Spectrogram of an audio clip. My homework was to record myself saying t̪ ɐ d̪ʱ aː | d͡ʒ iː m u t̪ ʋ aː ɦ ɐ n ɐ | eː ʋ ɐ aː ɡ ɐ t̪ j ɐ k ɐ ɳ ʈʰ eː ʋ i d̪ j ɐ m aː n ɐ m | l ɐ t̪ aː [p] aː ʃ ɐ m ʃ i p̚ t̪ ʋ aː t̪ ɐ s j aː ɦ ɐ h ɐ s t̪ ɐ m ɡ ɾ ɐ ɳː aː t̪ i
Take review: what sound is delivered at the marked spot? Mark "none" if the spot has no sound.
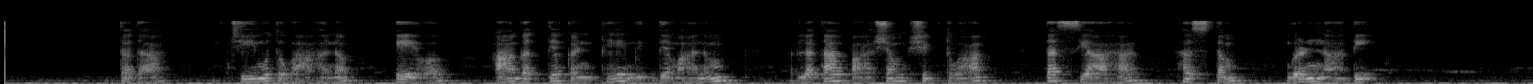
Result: p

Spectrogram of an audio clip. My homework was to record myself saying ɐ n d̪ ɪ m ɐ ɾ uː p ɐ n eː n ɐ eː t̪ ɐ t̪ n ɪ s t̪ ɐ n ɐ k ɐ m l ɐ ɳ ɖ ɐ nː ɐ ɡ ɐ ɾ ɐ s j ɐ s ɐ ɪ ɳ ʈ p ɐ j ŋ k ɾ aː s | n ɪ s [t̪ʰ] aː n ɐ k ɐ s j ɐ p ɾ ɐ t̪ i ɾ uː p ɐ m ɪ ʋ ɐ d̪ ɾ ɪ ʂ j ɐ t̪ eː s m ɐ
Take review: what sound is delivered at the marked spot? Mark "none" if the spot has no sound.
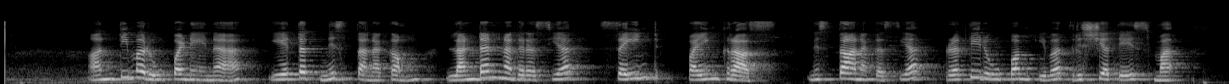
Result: t̪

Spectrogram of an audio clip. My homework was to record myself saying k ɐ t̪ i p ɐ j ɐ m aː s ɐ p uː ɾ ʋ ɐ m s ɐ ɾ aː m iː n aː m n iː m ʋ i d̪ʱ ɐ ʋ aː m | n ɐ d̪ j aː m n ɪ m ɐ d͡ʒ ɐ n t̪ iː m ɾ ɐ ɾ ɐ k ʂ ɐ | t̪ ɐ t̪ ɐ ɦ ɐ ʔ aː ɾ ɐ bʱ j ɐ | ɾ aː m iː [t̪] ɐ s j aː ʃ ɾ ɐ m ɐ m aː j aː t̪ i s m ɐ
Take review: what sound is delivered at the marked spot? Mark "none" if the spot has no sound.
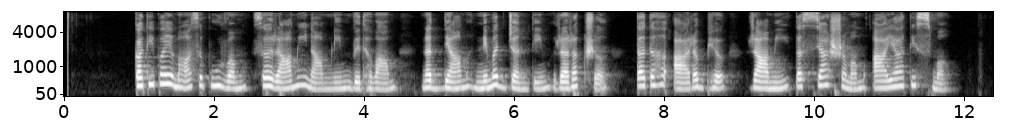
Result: t̪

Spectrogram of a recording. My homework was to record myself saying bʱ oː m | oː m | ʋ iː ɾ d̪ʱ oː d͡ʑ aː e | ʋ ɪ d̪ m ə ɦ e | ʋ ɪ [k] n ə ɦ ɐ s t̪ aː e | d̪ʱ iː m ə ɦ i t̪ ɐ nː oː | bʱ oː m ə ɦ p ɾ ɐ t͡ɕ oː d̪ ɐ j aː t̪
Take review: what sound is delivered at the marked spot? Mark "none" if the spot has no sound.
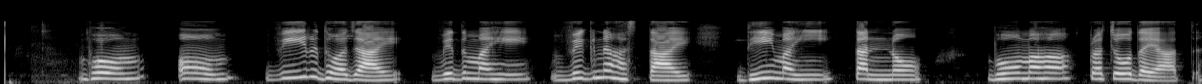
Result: ɡ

